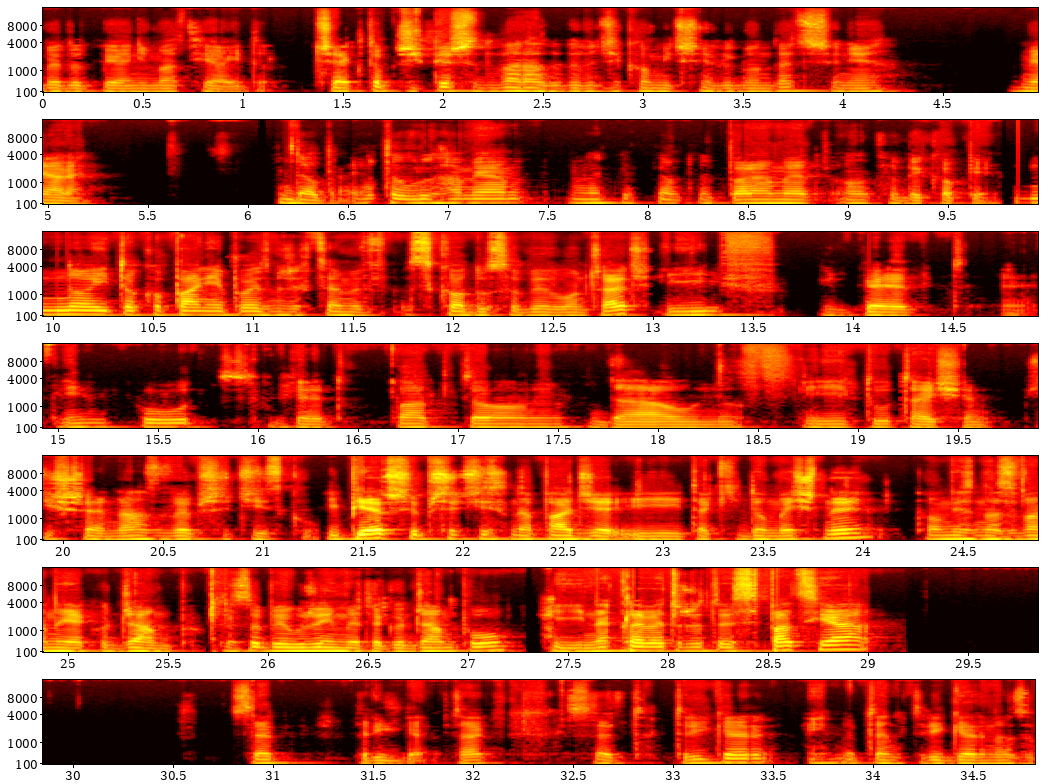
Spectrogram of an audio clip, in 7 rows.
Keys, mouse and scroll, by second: 1.4 typing, 1.6 Return, 12.7-20.8 typing, 25.7 Escape, 25.7 End, 27.3 Return, 29.0-34.8 typing, 34.5 ctrl+s.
